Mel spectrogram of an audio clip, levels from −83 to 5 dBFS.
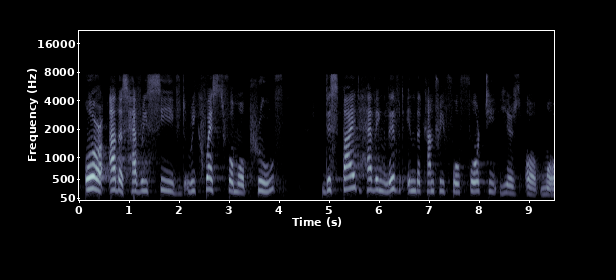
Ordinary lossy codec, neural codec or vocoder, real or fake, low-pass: none; none; real; none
